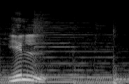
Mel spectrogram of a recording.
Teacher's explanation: மேல்வாய் பல்லின் அடியை நாக்கின் ஓரங்கள் தடித்து நெருங்குவதால் பிறக்கிறது இல் இந்த மெய்யெழுத்து மேல்வாயை நாக்கின் ஓரங்கள் தடித்து தடவுவதால் பிறக்கிறது இவ் இந்த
